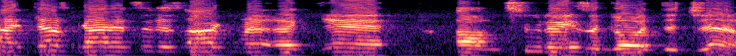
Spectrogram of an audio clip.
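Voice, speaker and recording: With music in the background, a man with a Washington DC accent speaks in a raised, projected voice at an extremely high pitch, with an animated tone, ordinary pitch variation and a fairly quick pace. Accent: US East Coast, DC-area urban speech. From Nigeria, raised in the DC area. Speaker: professional MMA fighter. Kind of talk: casual interview.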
